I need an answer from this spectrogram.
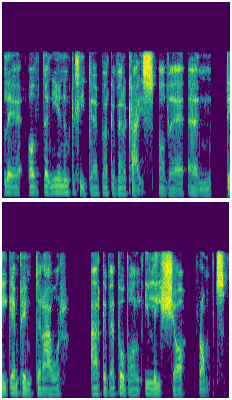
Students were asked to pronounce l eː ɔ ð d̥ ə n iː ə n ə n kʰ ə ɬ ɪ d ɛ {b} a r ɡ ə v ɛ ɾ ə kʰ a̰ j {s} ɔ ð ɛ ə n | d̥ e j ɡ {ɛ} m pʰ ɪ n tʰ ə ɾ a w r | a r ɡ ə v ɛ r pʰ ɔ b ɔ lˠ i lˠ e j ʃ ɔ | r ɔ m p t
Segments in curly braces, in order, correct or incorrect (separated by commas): correct, correct, correct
